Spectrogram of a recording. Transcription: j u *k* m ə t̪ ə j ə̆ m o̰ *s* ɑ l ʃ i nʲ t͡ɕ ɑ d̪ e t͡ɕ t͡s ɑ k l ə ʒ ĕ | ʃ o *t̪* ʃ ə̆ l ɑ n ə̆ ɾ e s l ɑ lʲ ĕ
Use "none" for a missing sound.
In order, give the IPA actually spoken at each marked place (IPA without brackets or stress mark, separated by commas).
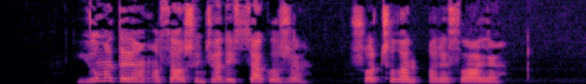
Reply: none, s, t̪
